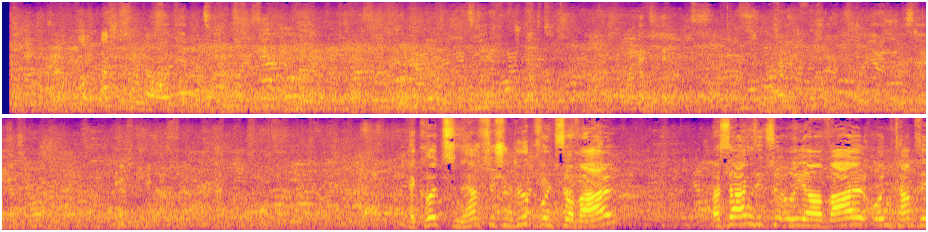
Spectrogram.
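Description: A crowd of men and women chatter indoors.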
